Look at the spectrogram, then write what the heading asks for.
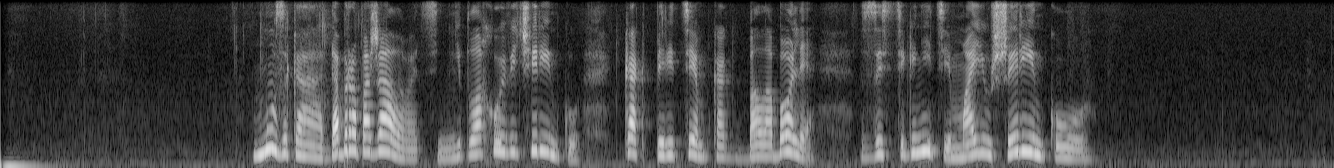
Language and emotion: Russian, positive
